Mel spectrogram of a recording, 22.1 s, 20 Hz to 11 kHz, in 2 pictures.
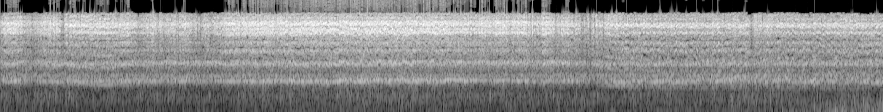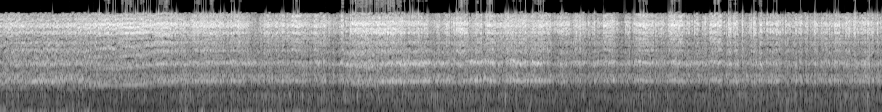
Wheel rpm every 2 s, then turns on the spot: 220, 230, 230, 220, 200, 190, 210, 230, 230, 230, 230.
none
